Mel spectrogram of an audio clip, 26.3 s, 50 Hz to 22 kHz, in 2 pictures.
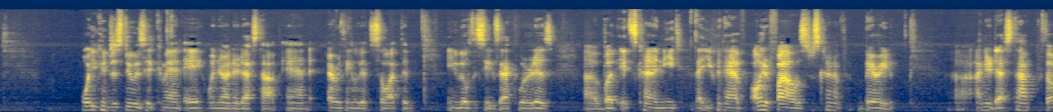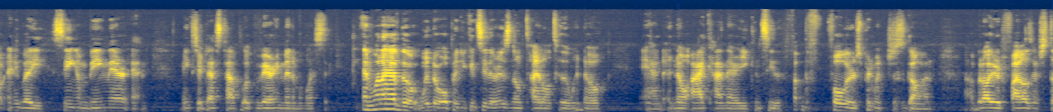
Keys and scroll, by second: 2.1 super+a.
